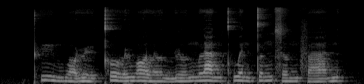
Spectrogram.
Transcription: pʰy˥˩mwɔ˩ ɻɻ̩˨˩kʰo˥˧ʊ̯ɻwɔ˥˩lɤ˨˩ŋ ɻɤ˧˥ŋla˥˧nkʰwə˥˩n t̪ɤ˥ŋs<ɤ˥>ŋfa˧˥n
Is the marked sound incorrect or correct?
incorrect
